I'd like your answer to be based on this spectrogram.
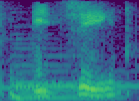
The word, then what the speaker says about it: ichi: We're starting off with 1, which is Ichi, I-C-H-I, Ichi.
